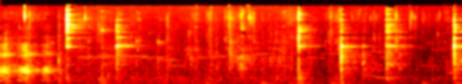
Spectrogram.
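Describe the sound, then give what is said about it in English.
Cutlery clinks and scrapes against plates in an irregular run of sharp, bright taps, with murmured voices and chewing sounds underneath as people eat. “Although listening to that tape, dude, doesn't that sound gross? I feel like we're eating that horse or something.”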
